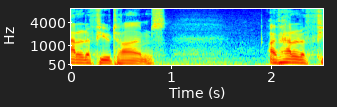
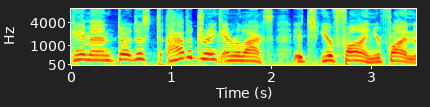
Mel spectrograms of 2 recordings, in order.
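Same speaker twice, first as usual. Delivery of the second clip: little brain soothing; 10 semitones higher than usual. Retold or imitated. Little brain calming the speaker at dinner, high soothing voice. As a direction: coax him to relax in a high, gentle voice. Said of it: "little brain's like".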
